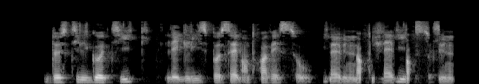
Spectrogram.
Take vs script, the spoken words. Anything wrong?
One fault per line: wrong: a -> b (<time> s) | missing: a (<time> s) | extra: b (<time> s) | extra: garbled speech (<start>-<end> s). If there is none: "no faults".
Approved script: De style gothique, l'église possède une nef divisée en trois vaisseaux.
missing: une nef divisée (2.4 s)
extra: garbled speech (3.2-4.5 s)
